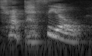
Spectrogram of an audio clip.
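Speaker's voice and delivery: ordinary delivery, nothing marked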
